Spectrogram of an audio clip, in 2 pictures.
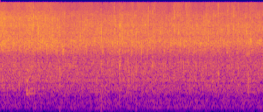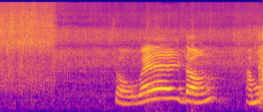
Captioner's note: sizzling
